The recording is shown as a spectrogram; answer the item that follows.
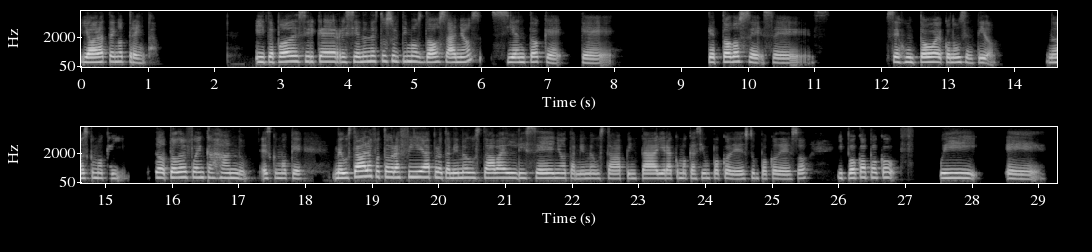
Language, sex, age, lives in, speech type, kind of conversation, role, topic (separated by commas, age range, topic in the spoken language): Spanish, female, 30-34, United States, conversation, podcast, guest, ¿Cómo manejas la presión social sobre lo que significa triunfar?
